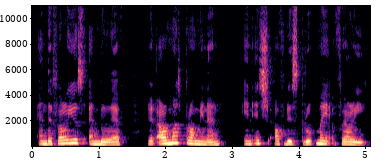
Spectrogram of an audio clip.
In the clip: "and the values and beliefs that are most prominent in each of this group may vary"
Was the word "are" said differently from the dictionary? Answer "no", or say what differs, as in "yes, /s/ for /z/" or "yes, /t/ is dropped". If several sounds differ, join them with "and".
yes, /l/ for /ɹ/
